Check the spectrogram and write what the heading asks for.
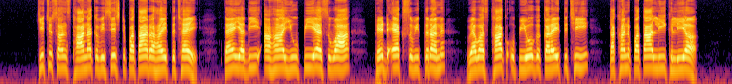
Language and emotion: Maithili, neutral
